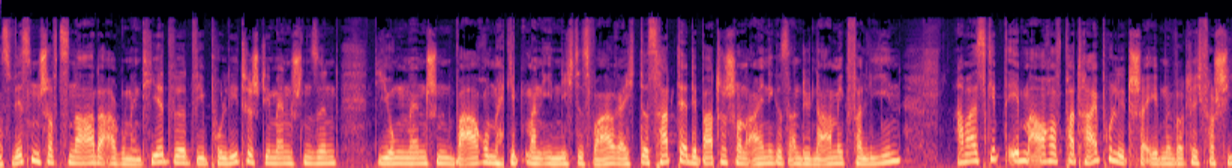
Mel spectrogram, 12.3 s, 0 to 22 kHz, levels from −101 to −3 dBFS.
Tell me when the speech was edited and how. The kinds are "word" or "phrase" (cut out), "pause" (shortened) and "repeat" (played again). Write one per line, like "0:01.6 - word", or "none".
none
